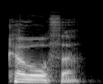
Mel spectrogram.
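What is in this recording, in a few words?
"co author", English, British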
